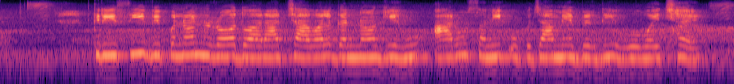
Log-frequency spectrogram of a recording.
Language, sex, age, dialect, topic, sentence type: Maithili, female, 18-24, Angika, agriculture, statement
